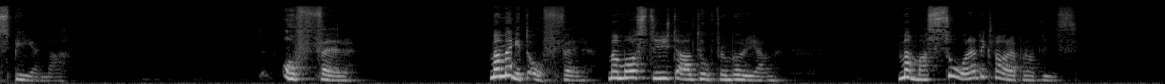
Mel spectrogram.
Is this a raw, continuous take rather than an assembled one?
no; 3 cuts; at 2.7 s, 5.1 s, 6.0 s

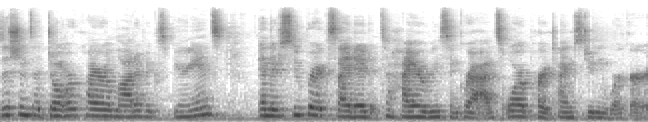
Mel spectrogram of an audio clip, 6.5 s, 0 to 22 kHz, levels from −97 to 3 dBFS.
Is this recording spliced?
no; 0 cuts

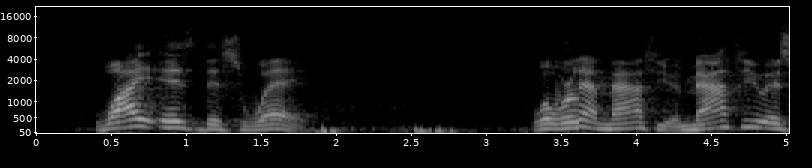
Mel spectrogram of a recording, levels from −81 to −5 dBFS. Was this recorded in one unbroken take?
no; 2 cuts; at 1.0 s, 3.6 s

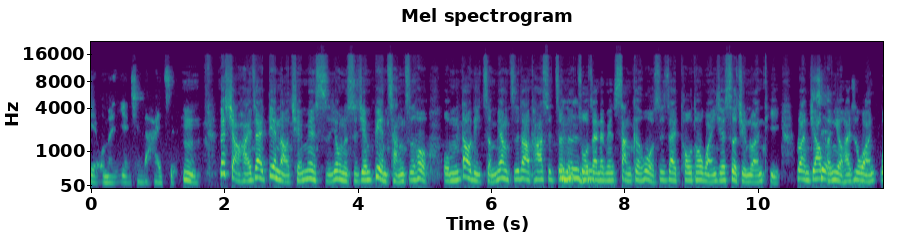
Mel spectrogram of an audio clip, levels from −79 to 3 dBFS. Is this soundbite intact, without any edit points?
no; 1 cut; at 1.3 s

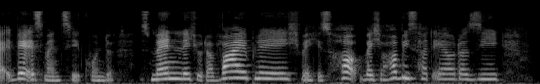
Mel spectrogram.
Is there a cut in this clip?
no; 0 cuts

